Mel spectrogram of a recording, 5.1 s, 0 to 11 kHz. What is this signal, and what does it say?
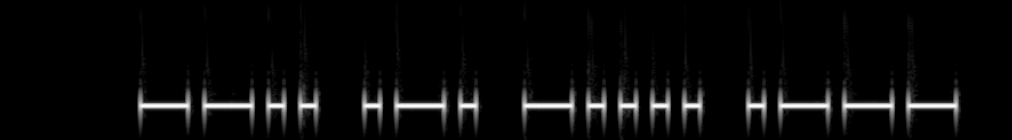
Morse code, heard as a keyed tone, about 15 wpm, 700 Hz. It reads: ZR6J
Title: DXCC-100 Call Signs - 4 Characters - 15wpm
